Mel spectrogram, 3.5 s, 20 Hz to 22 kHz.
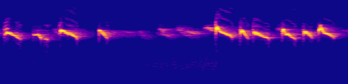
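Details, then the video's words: White-eye, a kept songbird recorded 23 March 2022 while fed for warm humid conditions, gives bright, high, slurred twitters in fast bursts, a short quieter stretch, then sharper squeaky notes in quick succession. "Mata Puteh Kitaro Video 1 buka sing"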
